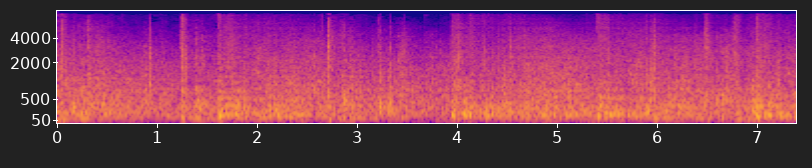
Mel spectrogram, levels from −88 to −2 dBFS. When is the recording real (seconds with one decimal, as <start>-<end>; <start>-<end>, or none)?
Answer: 0.0-1.7; 2.6-3.5; 6.9-7.4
